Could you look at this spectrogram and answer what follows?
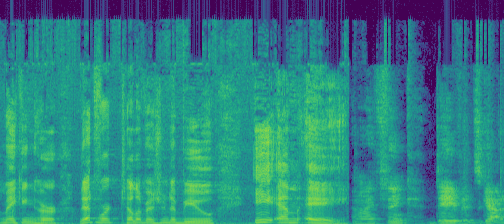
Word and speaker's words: EMA: Every way you see it stylized tells your brain that it would be pronounced Emma, but I'm going off of how David Letterman said it.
